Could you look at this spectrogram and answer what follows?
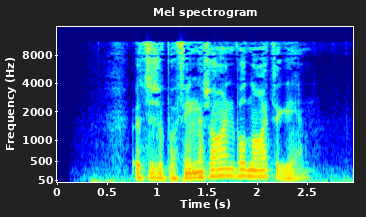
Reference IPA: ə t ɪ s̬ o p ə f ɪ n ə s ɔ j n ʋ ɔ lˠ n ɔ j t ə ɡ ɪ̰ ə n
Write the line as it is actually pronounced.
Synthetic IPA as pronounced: ə t ɪ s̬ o p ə f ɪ ŋ ə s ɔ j n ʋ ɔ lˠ n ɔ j t ə ɡ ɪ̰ ə n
